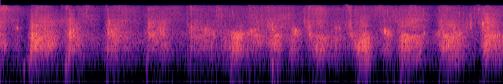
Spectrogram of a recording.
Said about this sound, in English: Give Lord another hand clap of praise.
